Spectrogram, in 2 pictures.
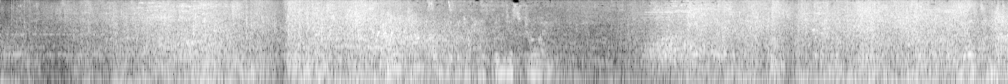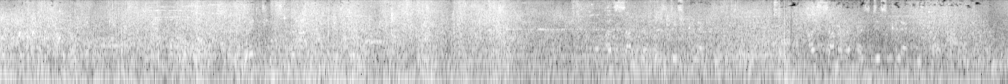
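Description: Game spells and weapons clash and explode in a fast battle.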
